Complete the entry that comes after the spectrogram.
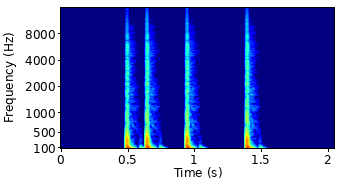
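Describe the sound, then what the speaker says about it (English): A single kick drum plays alone, four dry, punchy low thumps in a short syncopated pattern, two close together, then two spaced out, each decaying quickly into silence. "So if we just hear the first kick alone,"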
